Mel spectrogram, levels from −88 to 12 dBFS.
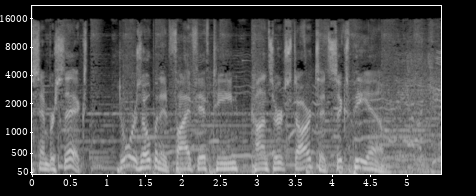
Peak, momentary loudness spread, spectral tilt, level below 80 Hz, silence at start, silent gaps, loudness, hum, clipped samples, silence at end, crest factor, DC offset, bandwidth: -4 dBFS; 7 LU; -4 dB/octave; -32 dBFS; 0 s; none; -15 LUFS; none; under 0.1%; 0 s; 12 dB; under 0.1%; 16.5 kHz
